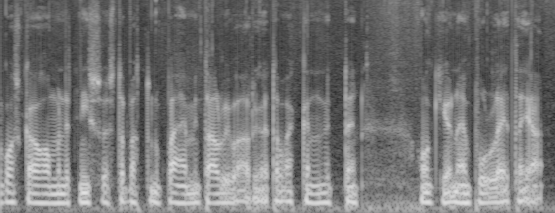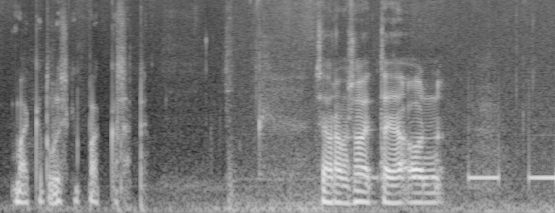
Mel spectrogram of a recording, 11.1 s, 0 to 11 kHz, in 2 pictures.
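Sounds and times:
speech: 0.0 - 7.1, 8.7 - 10.1
faint phone line hiss: 0.0 - 11.0
garbled phone line from radio phone-in caller on a bus: 9.0 - 11.0
sustained electronic tones on phone line: 10.2 - 11.0.

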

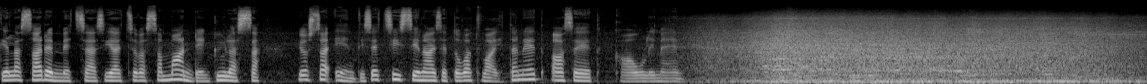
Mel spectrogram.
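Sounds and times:
speech: 0.0 - 7.2
helicopter engine and rotors roaring at an airport: 6.8 - 11.4.

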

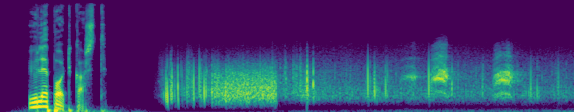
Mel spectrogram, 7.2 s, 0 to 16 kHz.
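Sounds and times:
speech: 0.4 - 1.4
ravens croaking over a lake: 2.0 - 7.1.

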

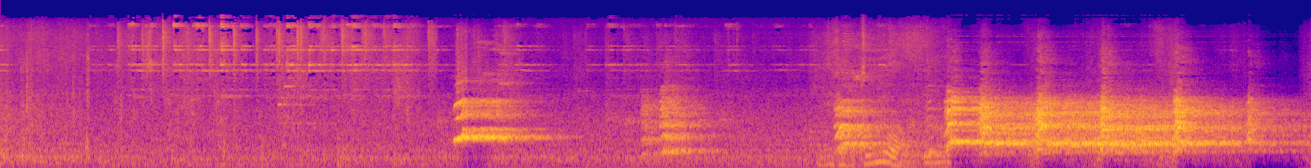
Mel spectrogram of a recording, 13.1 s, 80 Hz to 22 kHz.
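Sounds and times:
search dog barking: 4.5 - 5.5, 6.5 - 7.2, 8.3 - 13.0.

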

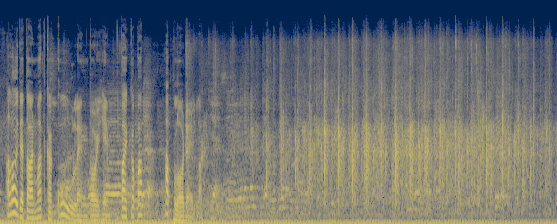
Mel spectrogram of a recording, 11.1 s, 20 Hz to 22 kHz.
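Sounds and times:
speech: 0.2 - 4.5
applause after a lunar probe crashed into the Moon: 3.6 - 11.1.

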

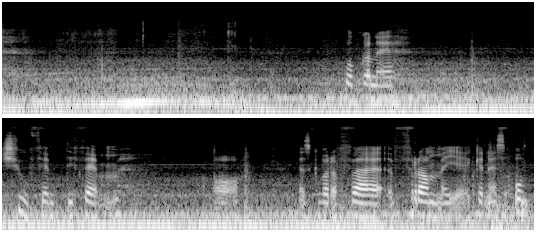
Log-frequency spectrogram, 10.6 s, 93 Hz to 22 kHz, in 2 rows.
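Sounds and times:
bus engine rumble inside a bus riding toward Ekenäs: 0.0 - 10.6
speech: 3.4 - 4.1, 5.3 - 6.7, 7.4 - 10.6.

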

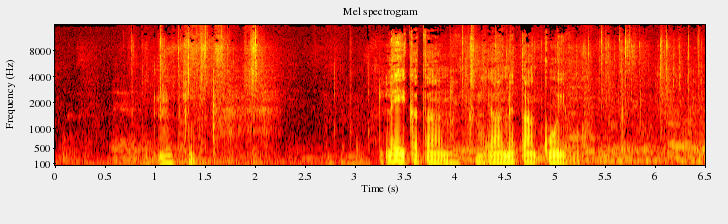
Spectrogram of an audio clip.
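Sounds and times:
faint voice murmuring: 0.6 - 3.2, 3.8 - 6.5
thin Japanese tissue paper rustling and crinkling as it is folded over a torn page: 0.9 - 2.2, 3.1 - 6.5
speech: 1.0 - 1.8, 3.3 - 5.4.

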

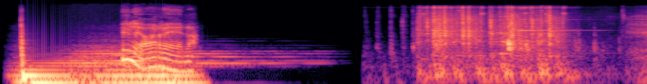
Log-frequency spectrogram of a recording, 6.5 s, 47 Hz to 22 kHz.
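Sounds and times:
sustained tone: 0.3 - 3.5
speech: 1.4 - 2.0
typewriter keys clattering: 3.6 - 6.2.

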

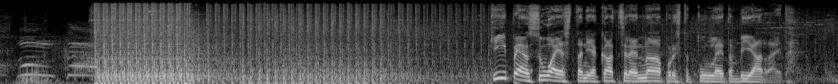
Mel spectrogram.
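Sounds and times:
automatic gunfire from many weapons: 0.9 - 5.3
speech: 4.9 - 8.0.

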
